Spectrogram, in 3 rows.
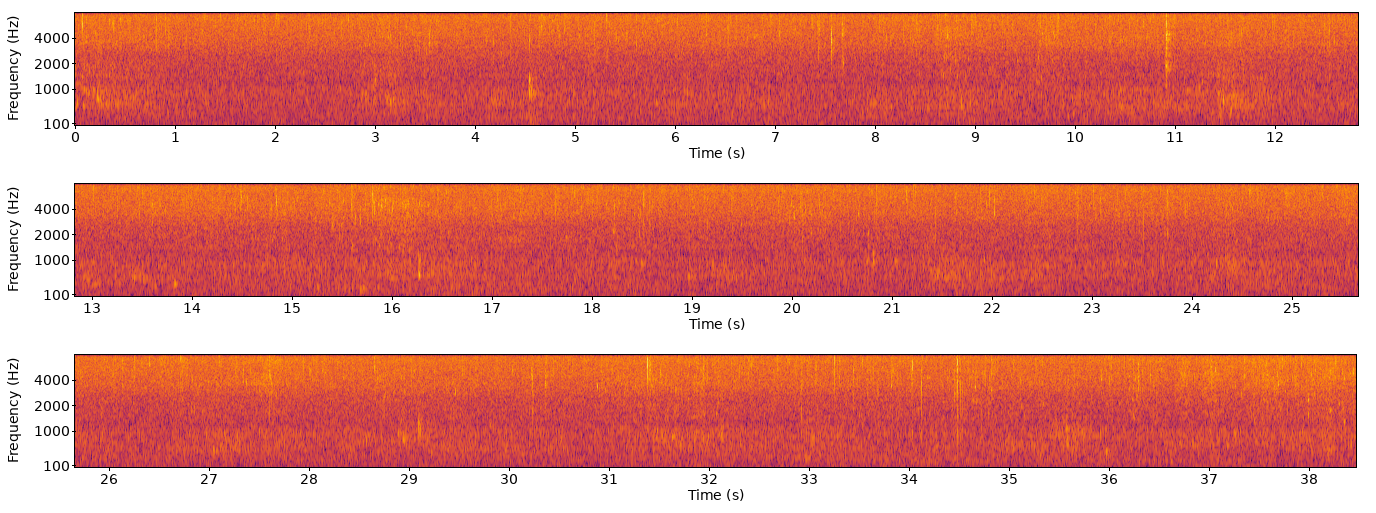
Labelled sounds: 0.1	0.3	water noise, 0.78 to 1.0 kHz

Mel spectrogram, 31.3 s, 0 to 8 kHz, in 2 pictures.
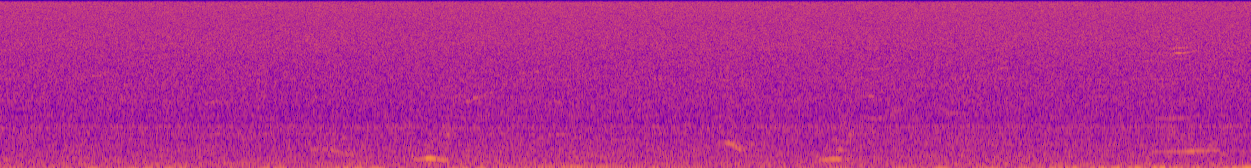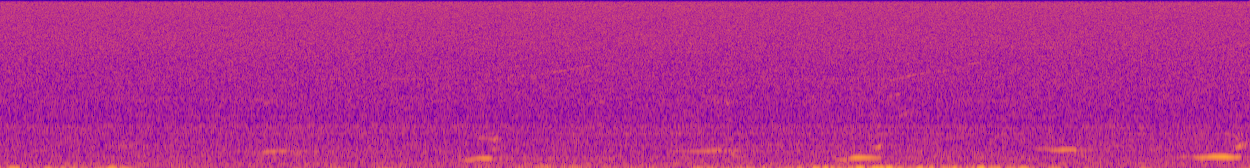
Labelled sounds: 14.6	14.9	humpback whale, 3.2 to 3.4 kHz
22.5	22.8	humpback whale, 2.0 to 2.2 kHz

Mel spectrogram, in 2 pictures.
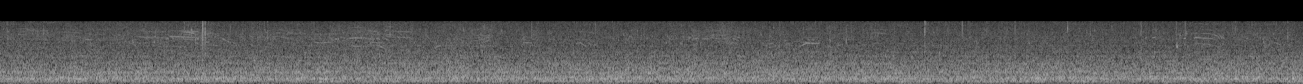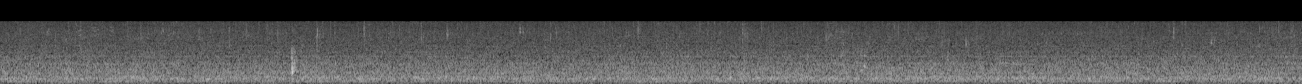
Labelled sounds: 1.4	2.0	Pacific white-sided dolphin, 3.3 to 4.9 kHz
3.9	4.2	Pacific white-sided dolphin, 3.4 to 4.8 kHz

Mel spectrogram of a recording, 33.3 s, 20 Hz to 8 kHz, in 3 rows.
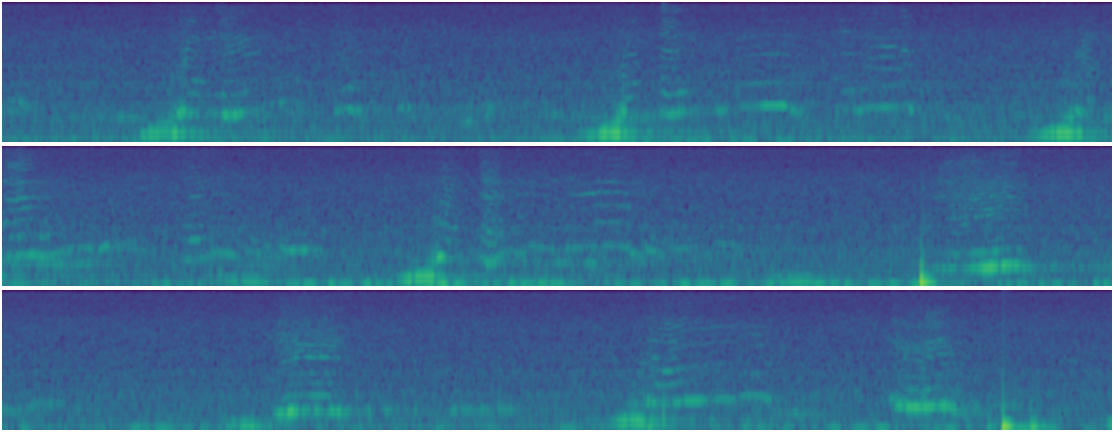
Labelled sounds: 2.0	2.5	humpback whale, 2.7 to 4.2 kHz
3.3	3.6	humpback whale, 1.1 to 1.3 kHz
6.1	6.9	humpback whale, 0.93 to 7.2 kHz
7.3	7.9	humpback whale, 1.2 to 2.8 kHz
8.6	9.0	humpback whale, 1.9 to 7.1 kHz
11.1	12.5	humpback whale, 0.80 to 5.7 kHz
12.9	13.2	humpback whale, 0.86 to 1.1 kHz
15.4	16.1	humpback whale, 1.3 to 3.2 kHz
16.8	17.4	humpback whale, 1.5 to 4.0 kHz
18.2	18.5	humpback whale, 0.80 to 0.90 kHz
20.5	21.1	humpback whale, 1.7 to 3.6 kHz
25.0	25.6	humpback whale, 1.6 to 2.7 kHz
28.7	29.8	humpback whale, 0.86 to 6.5 kHz
31.2	31.7	humpback whale, 2.0 to 3.0 kHz

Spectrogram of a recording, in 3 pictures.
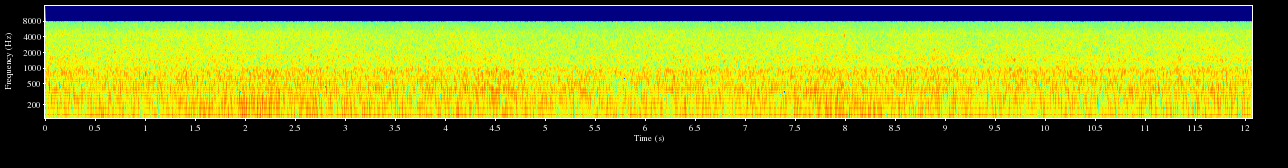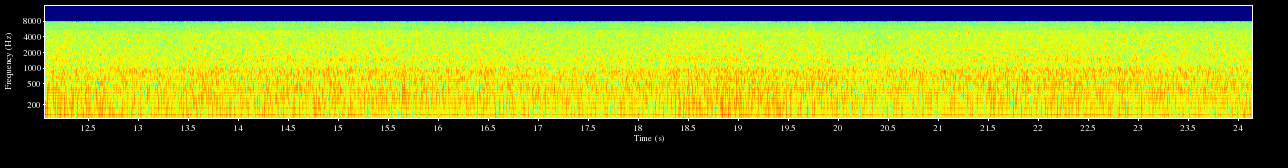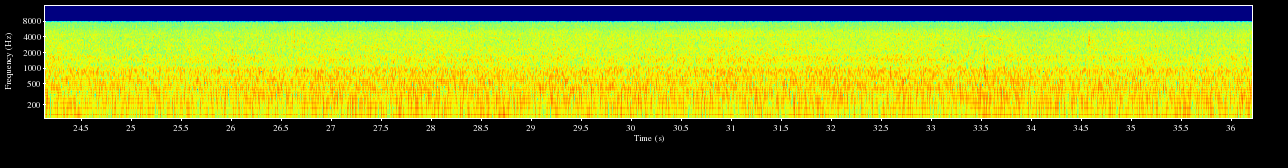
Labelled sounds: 12.6	12.9	Pacific white-sided dolphin, 3.6 to 3.8 kHz

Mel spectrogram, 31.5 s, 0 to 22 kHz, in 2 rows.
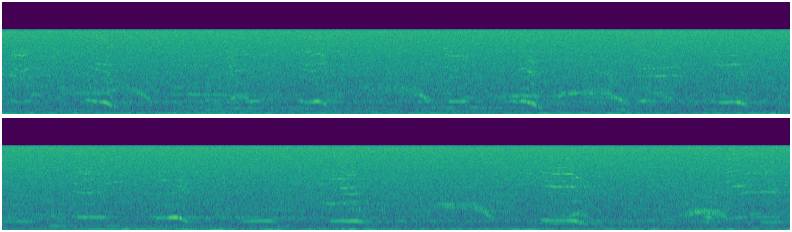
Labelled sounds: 0.1	0.5	humpback whale, 3.0 to 3.2 kHz
8.9	9.3	humpback whale, 2.9 to 3.1 kHz
10.3	10.7	humpback whale, 1.5 to 2.0 kHz
11.2	11.6	humpback whale, 0.80 to 0.90 kHz
13.0	13.3	humpback whale, 1.3 to 1.5 kHz
14.5	14.8	humpback whale, 2.1 to 2.3 kHz
17.2	17.6	humpback whale, 1.3 to 3.1 kHz
19.3	19.5	humpback whale, 1.5 to 1.8 kHz
22.2	22.9	humpback whale, 0.90 to 2.4 kHz
24.4	24.8	humpback whale, 0.80 to 0.99 kHz
26.6	27.3	humpback whale, 1.7 to 3.0 kHz
30.2	31.3	humpback whale, 1.3 to 3.2 kHz

